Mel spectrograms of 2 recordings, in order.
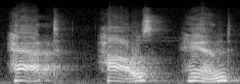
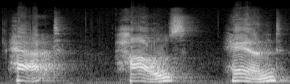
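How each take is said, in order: Both takes have the same delivery.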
